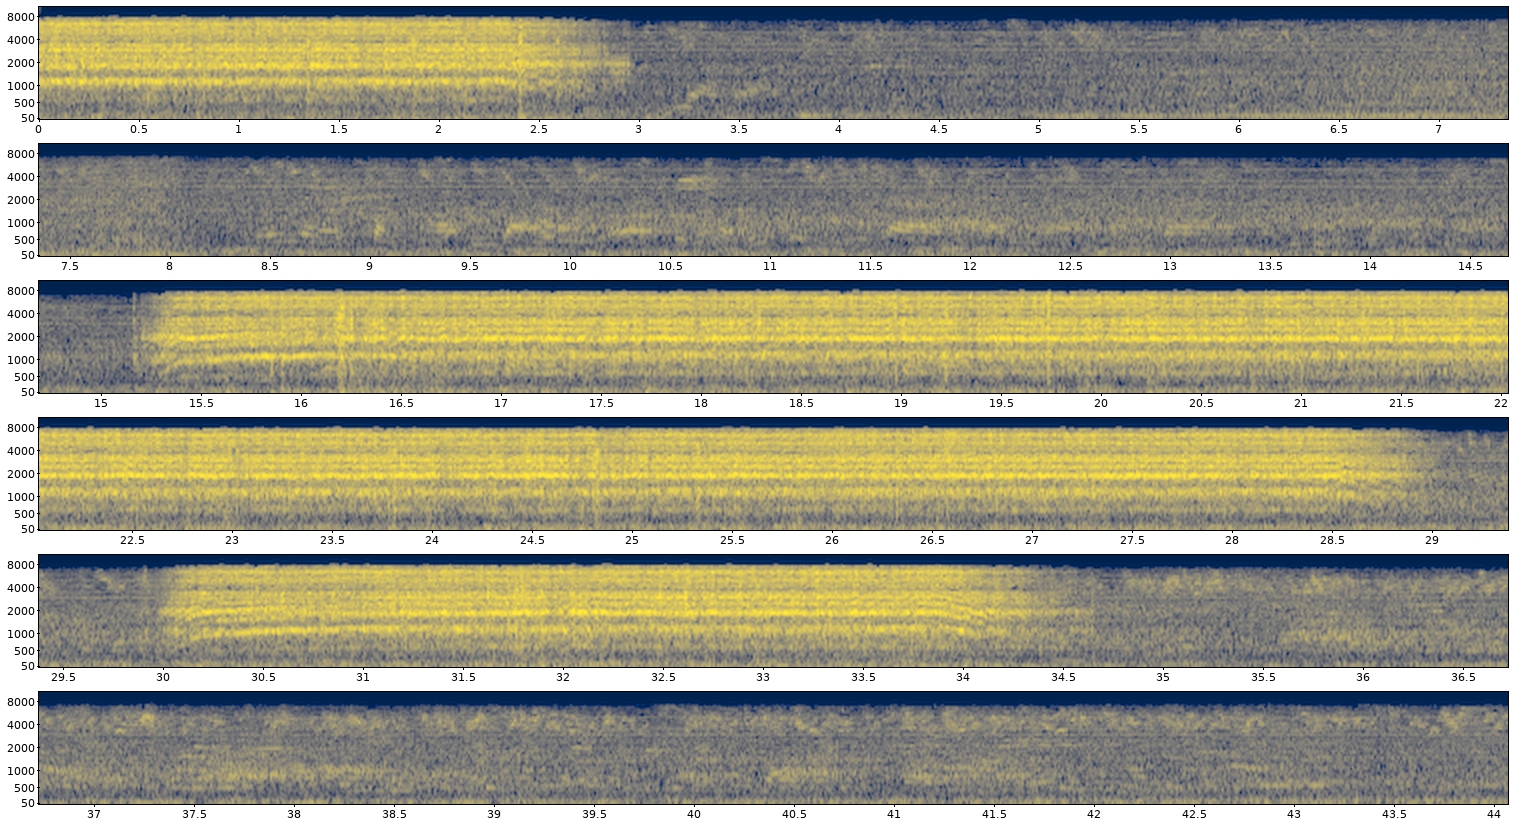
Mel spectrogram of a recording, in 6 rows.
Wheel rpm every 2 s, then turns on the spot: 160, 40, 0, 0, 0, 0, 0, 40, 160, 160, 160, 160, 160, 160, 50, 140, 150, 10, 0, 0, 0, 0.
none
